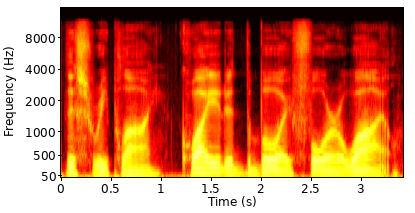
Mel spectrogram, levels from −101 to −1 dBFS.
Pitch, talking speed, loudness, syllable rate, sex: 95 Hz, 140 wpm, -19 LUFS, 3.4 syllables/s, male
